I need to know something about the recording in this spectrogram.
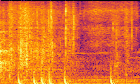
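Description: Clear plastic packaging rustling and crinkling as a thick microfibre drying towel is slid out of it by hand, with several irregular soft low thumps from the handling.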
